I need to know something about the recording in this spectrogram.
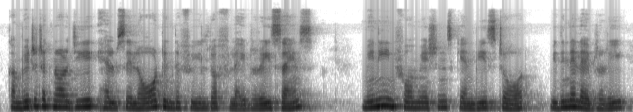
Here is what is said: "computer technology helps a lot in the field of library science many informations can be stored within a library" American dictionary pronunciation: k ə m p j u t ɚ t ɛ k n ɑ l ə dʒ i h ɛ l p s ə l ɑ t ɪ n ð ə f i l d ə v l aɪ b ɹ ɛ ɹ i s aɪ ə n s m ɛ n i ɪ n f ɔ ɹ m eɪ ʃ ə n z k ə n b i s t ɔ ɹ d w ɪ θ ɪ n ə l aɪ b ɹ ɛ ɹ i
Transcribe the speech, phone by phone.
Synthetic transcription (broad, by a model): k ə m p j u t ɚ t ɛ k n ɑ l ə dʒ i h ɛ l p s ə l ɑ t ɪ n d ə f i l d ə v l aɪ b ɹ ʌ ɹ i s aɪ ə n s m ɛ n i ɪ n f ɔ ɹ m eɪ ʃ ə n s k ə n b i s t ɔ ɹ d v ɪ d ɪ n ə l aɪ b ɹ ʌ ɹ i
